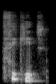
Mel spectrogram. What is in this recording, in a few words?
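"thicket", British English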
